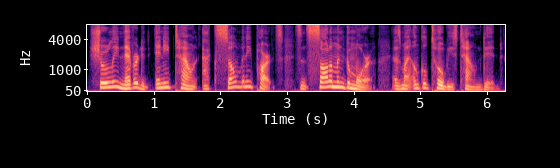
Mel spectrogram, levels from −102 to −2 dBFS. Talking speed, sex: 180 wpm, male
